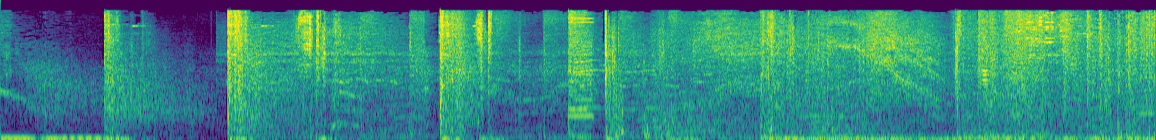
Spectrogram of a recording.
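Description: Gunfire and explosions from an action film's shootout scene, mixed with the film's music score. Sharp shots and heavy booms come in quick succession, with sudden jumps in loudness between edited shots.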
